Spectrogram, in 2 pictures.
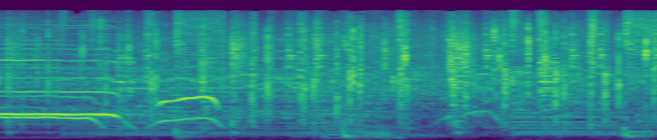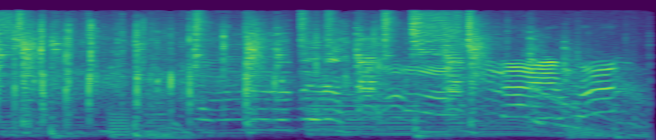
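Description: Loud, sustained applause from an audience, with dense clapping running throughout and rising, wavering whoops and cheers cutting through the whole time.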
